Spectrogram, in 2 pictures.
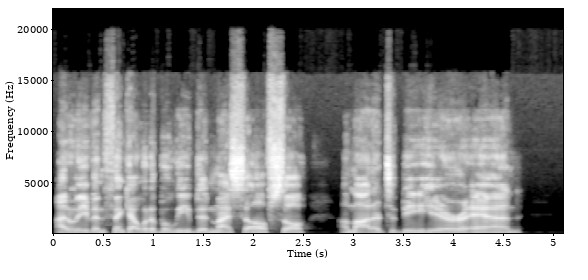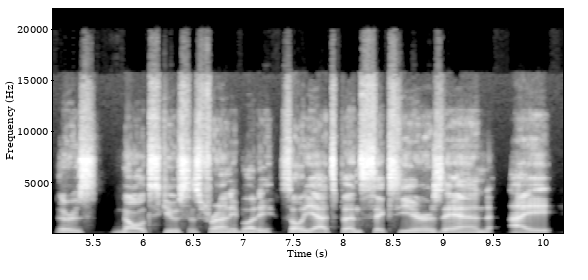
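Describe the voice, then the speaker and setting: This podcast guest, a Wisconsin real estate investor in his thirties, has a medium-pitched, steady voice that is a bit bright, clear and resonant, a little slow, in a dry recording. His casual talk is earnest but rambling, with frequent restarts and fillers.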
